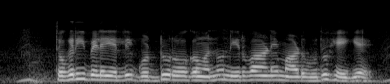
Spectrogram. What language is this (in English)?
Kannada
